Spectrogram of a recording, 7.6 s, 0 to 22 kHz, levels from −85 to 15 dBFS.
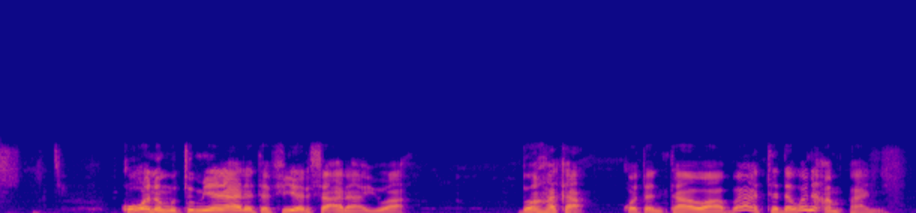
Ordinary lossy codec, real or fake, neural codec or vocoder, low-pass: none; fake; vocoder, 44.1 kHz, 128 mel bands, Pupu-Vocoder; 7.2 kHz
